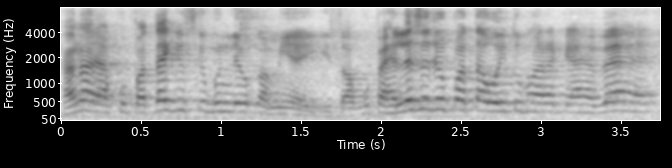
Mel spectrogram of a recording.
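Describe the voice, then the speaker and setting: A man's voice: very high-pitched, animated, racing, reverberant, a little hiss or hum. A male accountancy teacher giving a classroom lecture, firing questions at students and answering them himself, repeating key terms.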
